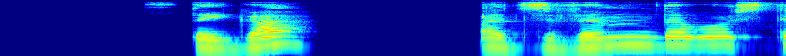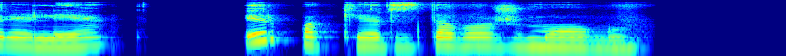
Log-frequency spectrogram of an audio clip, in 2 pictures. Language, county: Lithuanian, Kaunas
